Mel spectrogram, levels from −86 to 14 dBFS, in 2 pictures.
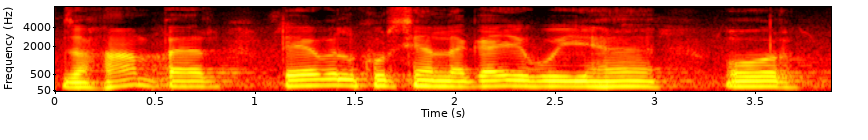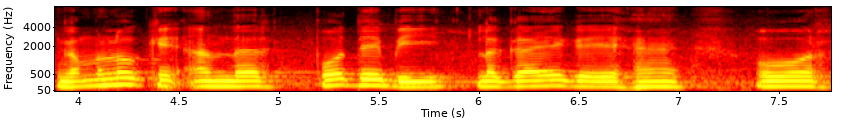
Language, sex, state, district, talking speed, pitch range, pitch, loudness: Hindi, male, Rajasthan, Bikaner, 140 wpm, 135-155 Hz, 140 Hz, -13 LUFS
